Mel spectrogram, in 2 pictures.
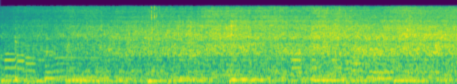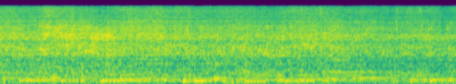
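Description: Sliced ridge gourd and spice masala sizzling in hot oil in a wok while being stirred, at the bhuna stage where the masala is fried down. The sizzle grows a little louder over the first few seconds, then holds steady.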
